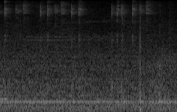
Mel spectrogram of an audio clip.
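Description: Faint, scattered clicks of a computer mouse as vertices of a line are placed on screen, over a steady low hum.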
